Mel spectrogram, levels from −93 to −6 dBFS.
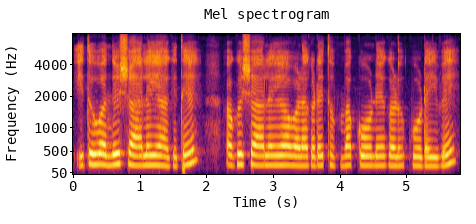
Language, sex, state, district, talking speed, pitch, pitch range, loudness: Kannada, female, Karnataka, Bidar, 115 wpm, 205 Hz, 195-215 Hz, -13 LUFS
